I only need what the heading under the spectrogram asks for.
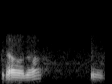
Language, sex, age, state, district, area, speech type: Kannada, male, 45-60, Karnataka, Koppal, rural, conversation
